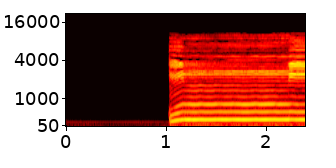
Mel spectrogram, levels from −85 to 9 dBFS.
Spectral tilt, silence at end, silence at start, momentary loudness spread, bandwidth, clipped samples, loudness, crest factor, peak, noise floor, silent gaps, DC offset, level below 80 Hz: -2 dB/octave; 0 s; 1.05 s; 3 LU; 11 kHz; under 0.1%; -17 LUFS; 18 dB; 0 dBFS; -69 dBFS; none; under 0.1%; -50 dBFS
